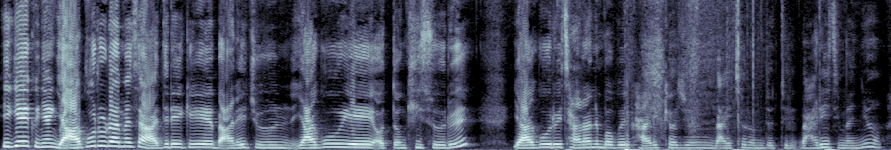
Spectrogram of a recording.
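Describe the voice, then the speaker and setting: A woman counselor giving a reflective talk, retelling a picture book in a gentle, unhurried way with soft hesitations. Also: medium pitch. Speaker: counselor and coach. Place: recording her first video talk.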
